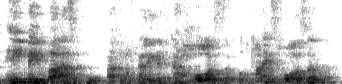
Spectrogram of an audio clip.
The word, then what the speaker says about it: fenolftaleína: Às vezes vocês podem ter uma certa dificuldade para pronunciar essa palavra, mas é fenolftaleína.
